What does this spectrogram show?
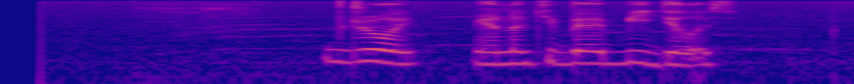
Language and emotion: Russian, sad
